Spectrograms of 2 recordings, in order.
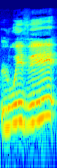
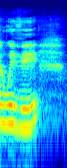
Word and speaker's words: Loewe: en fait que donc louer V vu que c'est un nom allemand mais prononcé à l'espagnol on sait jamais trop comment ça se prononce moi maintenant je prononce ça louer V bon je pars du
